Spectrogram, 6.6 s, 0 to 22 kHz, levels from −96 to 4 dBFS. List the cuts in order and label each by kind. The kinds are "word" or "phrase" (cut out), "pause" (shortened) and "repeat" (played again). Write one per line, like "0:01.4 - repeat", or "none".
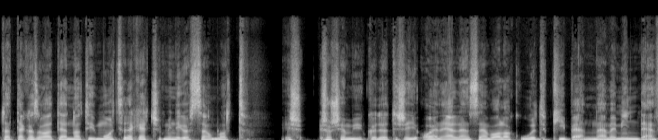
none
